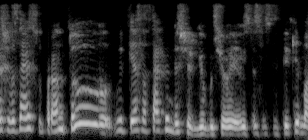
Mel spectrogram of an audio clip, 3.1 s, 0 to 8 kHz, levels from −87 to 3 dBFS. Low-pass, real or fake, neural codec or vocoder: 7.2 kHz; fake; codec, 16 kHz, 16 kbps, FreqCodec, smaller model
